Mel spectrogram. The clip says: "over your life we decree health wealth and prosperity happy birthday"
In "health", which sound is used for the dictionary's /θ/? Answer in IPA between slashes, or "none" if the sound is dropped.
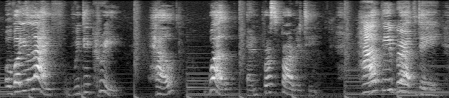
/t/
